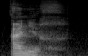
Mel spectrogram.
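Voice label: "aithneach", Scottish Gaelic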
